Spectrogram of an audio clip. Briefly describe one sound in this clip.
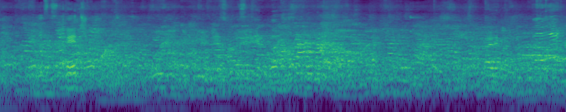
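A woman speaks to the children.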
